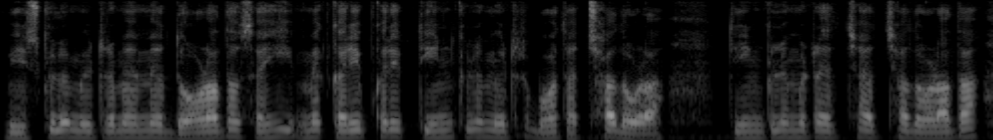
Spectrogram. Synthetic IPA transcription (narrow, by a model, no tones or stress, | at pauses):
biːskɪloːmiːʈəɾmẽmɛ̃d̪ɔːɽat̪ʰosɐɦimɛ̃kɐɾiːb̚kɐɾiːb̚t̪iːnkɪloːmiːʈəɾbɔːt̪ɐtːʃʰad̪ɔːɽaːt̪iːnkɪloːmiːʈəɾɐtːʃʰaɐtːʃʰad̪ɔːɽat̪ʰaː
